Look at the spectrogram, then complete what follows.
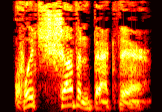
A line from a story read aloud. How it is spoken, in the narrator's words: snapped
